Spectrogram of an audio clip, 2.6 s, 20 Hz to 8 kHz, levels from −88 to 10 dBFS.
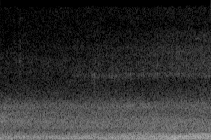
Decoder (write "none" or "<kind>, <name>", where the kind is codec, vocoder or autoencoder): none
